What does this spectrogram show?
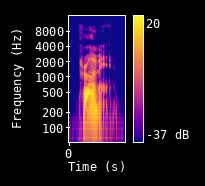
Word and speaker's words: pronoun: First, pronoun. Listen, pro noun. A sentence might be Miley paid attention to every pronoun. Don't let it sound like prone or something.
